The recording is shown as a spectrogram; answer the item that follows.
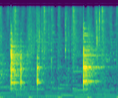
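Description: Soft background music, with a few short knocks and splashes as raw shrimp are slid off a ceramic plate into a pot of simmering tomato broth.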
